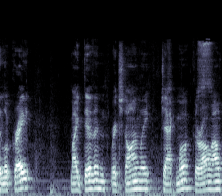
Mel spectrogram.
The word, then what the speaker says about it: Donnelly: Rich Donnelly, that's how you pronounce it.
